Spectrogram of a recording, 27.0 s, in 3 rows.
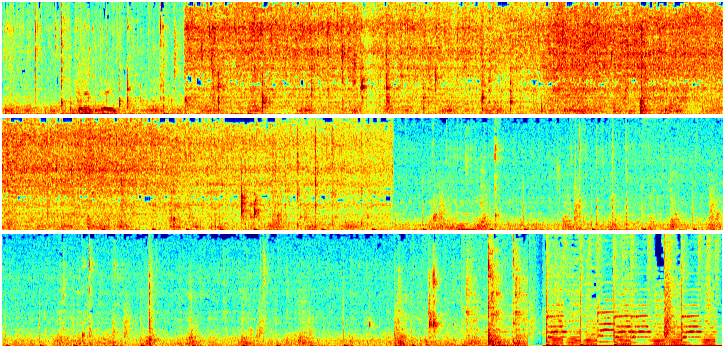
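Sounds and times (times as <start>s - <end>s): paste sizzling in hot oil: 0.0s - 13.9s.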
